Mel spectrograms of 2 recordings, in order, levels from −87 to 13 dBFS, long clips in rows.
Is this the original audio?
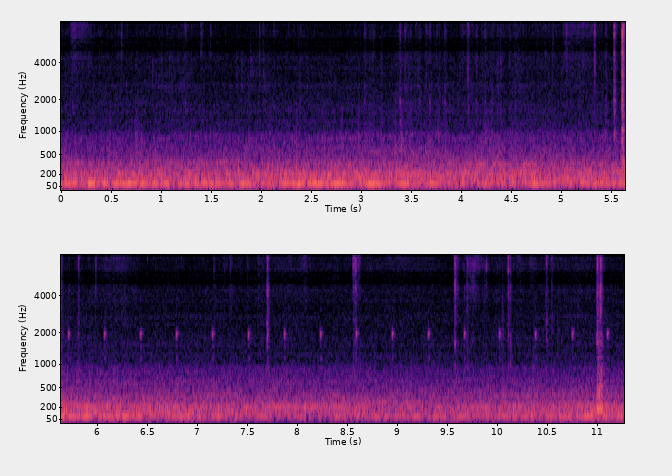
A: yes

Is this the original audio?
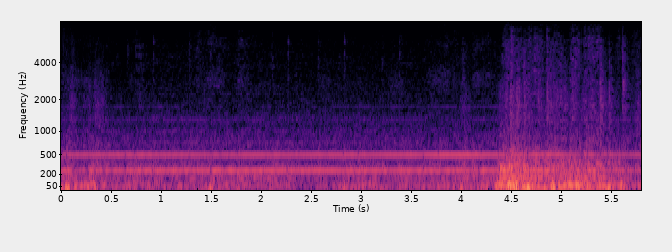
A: yes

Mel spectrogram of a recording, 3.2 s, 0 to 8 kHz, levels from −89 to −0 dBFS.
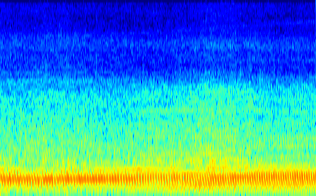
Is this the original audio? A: yes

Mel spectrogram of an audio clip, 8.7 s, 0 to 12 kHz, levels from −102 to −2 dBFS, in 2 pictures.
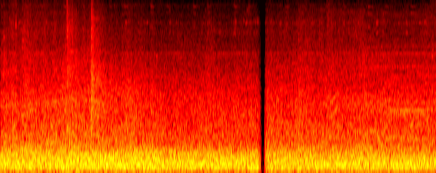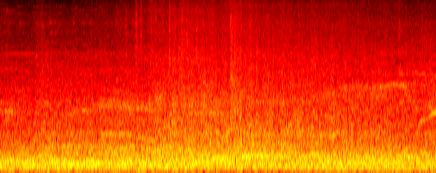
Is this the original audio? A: yes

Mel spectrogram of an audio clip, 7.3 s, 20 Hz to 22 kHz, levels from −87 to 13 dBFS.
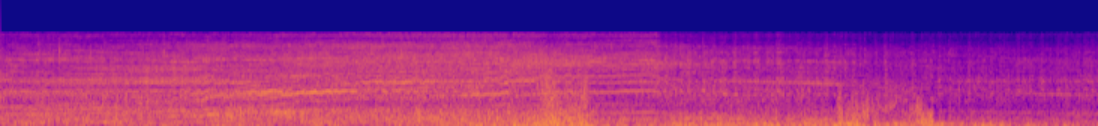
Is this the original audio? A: yes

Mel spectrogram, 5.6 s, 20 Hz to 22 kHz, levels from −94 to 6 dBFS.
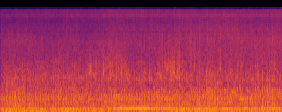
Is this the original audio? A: no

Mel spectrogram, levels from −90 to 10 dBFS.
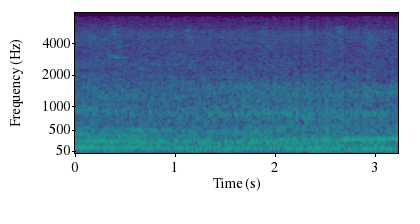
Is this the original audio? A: yes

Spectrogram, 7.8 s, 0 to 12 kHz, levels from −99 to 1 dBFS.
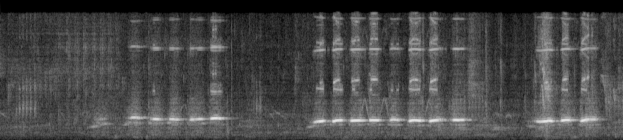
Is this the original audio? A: yes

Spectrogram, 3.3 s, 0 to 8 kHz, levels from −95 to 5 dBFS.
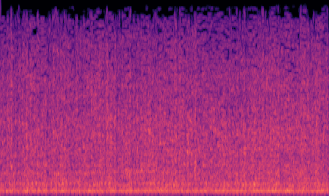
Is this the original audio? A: yes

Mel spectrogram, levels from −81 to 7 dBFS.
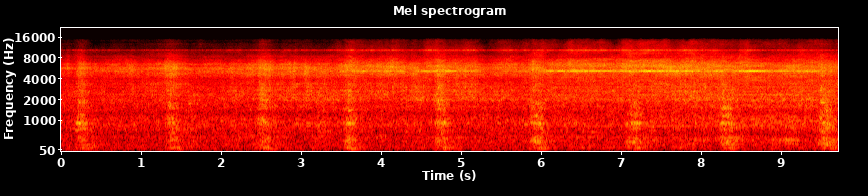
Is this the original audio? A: no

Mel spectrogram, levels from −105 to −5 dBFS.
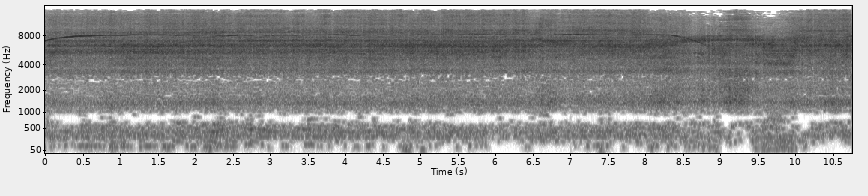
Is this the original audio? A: yes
